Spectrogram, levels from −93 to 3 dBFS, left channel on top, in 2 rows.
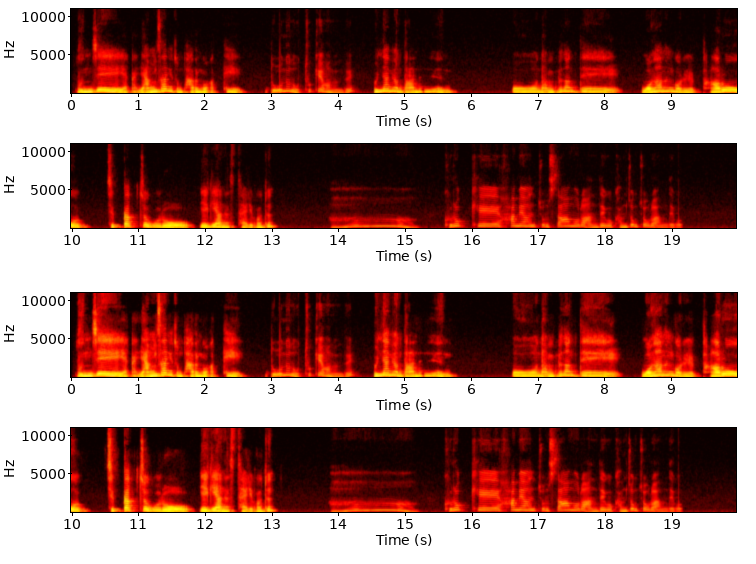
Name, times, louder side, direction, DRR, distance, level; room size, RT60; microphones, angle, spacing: voice 1, 0.1-2.6 4.5-5.8 6.6-8.2 8.6-10.2 10.5-13.1, right 2 dB, 55° right, 1.4 m, -21 dB
voice 2, 3.0-4.3 13.9-15.2 15.6-19.2, right 1 dB, 20° right, 5.5 m, -35 dB
head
